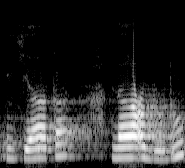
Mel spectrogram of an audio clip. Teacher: کاف کو لمبا نہیں کرنا، ایاکا نہیں کریں گے، ایاک نعبد، دال کو بھی لمبا نہیں کرنا، نعبدو نہیں پڑھنا، نعبد، دال کو جلدی سے پڑھ کے چھوڑ دیں۔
